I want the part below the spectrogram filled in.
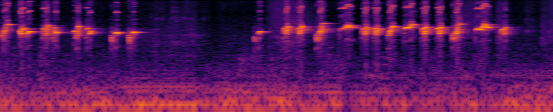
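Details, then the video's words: Black-crested bulbul singing, recorded as a trapping lure: a handful of quick whistled chirps, a brief gap, then a fast, dense chatter of bright rising notes, with low background hum. "Suara Asli Kutilang Emas Pancingan Pikat Masteran"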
